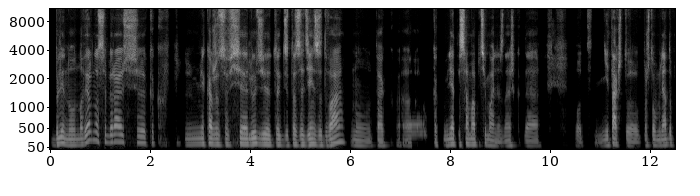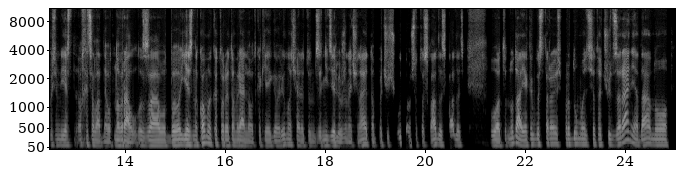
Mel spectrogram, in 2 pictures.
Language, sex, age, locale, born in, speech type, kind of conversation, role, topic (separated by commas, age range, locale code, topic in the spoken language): Russian, male, 25-29, ru-RU, Belarus, conversation, unstructured, none, Что тебя больше всего пугает в путешествиях?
